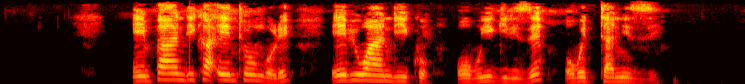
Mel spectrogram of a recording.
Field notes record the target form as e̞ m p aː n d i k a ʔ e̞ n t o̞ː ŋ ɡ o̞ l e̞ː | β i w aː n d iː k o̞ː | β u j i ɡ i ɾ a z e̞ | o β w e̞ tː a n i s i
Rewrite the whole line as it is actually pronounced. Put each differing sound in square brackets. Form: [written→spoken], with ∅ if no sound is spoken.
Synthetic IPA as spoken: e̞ m p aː n d i k a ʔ e̞ n t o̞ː ŋ ɡ o̞ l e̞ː | β i w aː n d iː k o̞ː | β u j i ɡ i ɾ [a→i] z e̞ | o β w e̞ tː a n i [s→z] i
